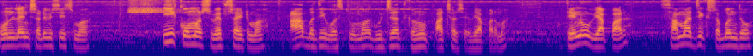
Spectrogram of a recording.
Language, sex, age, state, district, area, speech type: Gujarati, male, 18-30, Gujarat, Junagadh, urban, spontaneous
